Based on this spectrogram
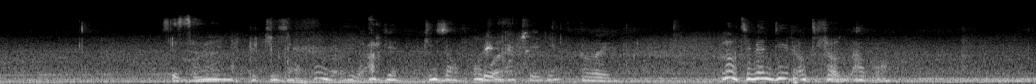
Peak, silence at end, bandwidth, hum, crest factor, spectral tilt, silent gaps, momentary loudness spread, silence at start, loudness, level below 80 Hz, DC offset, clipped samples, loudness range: -2 dBFS; 0 s; 9.4 kHz; none; 16 dB; -7.5 dB/octave; none; 13 LU; 0 s; -19 LUFS; -42 dBFS; under 0.1%; under 0.1%; 3 LU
